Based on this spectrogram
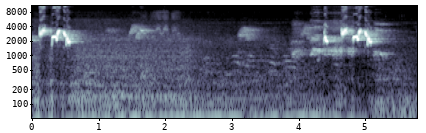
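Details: Red-whiskered bulbul singing its master song with clear phrasing: two energetic bursts of rapid, rollicking whistled notes open and close the passage. Quiet mellow warbles sit between them.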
